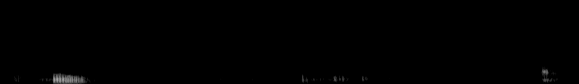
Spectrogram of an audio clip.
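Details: Stomach growling recorded on an iPhone microphone, not an ASMR mic: low gurgling rumbles in short, irregular bursts with quiet gaps; ordinary borborygmi, a normal bowel sound.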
